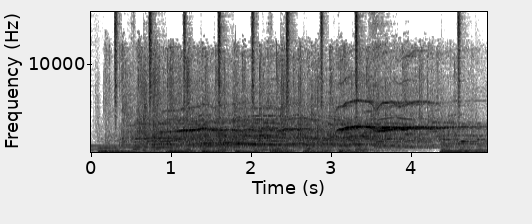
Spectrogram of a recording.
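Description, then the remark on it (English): A large crowd of fans cheers and roars continuously, with shrill whistles cutting through and a pulsing low rhythm underneath, loud and steady throughout. “And the sound of our cheering fans means it's time for listener comments.”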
